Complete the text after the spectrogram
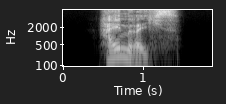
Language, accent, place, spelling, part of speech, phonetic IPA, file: German, Germany, Berlin, Heinrichs, noun, [ˈhaɪ̯nʁɪçs], De-Heinrichs.ogg
- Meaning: genitive of Heinrich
